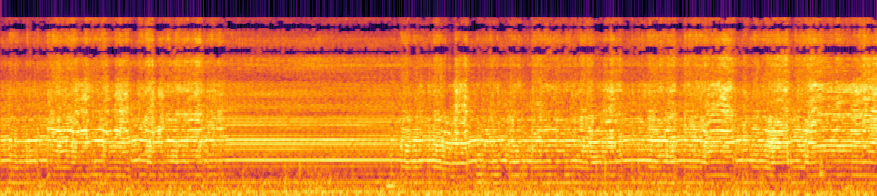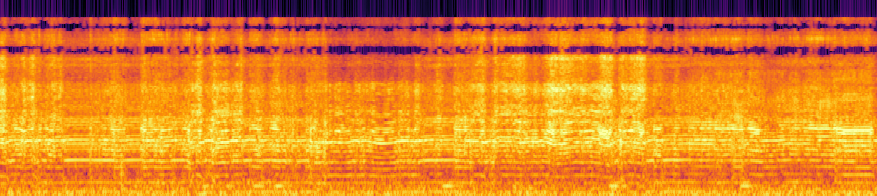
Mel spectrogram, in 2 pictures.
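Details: Continuous whirring motor drone with a rough grinding edge: a podiatry burr filing down thickened toenails with a severe fungal infection, in a patient on dialysis for about a year; samples sent for lab testing.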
